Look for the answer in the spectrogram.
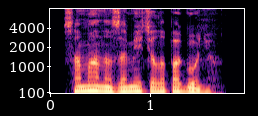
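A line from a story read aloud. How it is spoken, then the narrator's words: Whispered in ear. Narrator (Russian): шепнула на ухо куранту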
